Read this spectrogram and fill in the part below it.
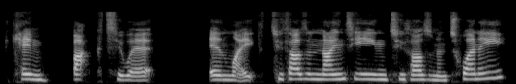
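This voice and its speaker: A woman's voice: on the high side, steady tone, normal speed, bright, forceful tone, no echo. A British woman co-hosting a podcast in casual chat, informal and sweary. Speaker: podcast co-host.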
